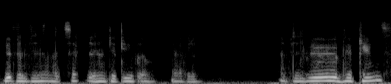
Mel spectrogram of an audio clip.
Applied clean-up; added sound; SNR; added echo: neural diffusion model UNIVERSE++.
